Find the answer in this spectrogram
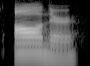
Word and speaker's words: honor: Hor 어 사운드죠. H지만 발음이어야 어 대신에 언써야 됩니다. honor 그죠?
